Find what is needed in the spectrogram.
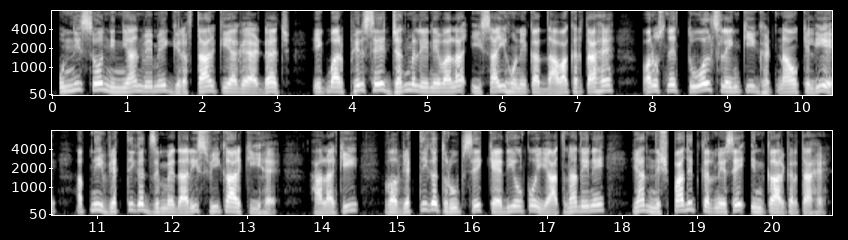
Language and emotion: Hindi, neutral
